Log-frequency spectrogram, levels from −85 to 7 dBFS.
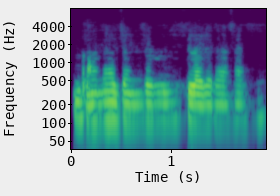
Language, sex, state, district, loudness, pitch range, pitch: Hindi, male, Bihar, Muzaffarpur, -18 LUFS, 105-110 Hz, 105 Hz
